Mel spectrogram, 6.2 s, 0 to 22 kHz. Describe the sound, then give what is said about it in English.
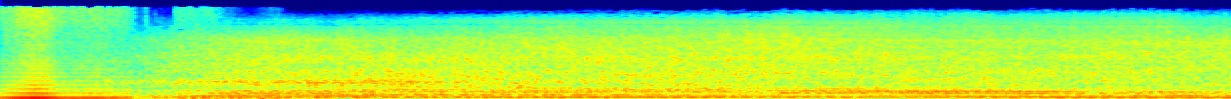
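A loud jet airplane roars as it flies through the Gateway Arch, a sharp burst at the start settling into a steady, broad engine rumble with deep droning tones that holds for several seconds, no voices. “When you get to 10 million miles, they let you fly any jet you want, through any aperture you want.”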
